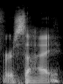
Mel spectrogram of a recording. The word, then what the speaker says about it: Versailles: In Guyana, I'm glad you mentioned they call the Versailles still the Versailles still. So we are honoring that pronunciation. It's weird because they pronounce every word, every letter in Versailles, but then Iflot, it's got a bunch of letters that are not pronounced.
